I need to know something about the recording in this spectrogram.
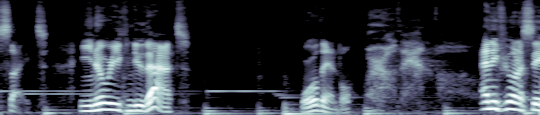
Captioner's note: Whispers: WorldAnvil…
